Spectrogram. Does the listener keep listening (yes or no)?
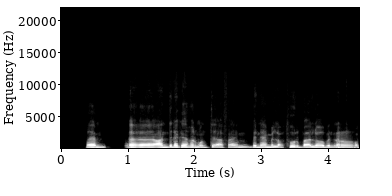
yes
